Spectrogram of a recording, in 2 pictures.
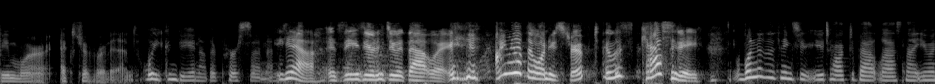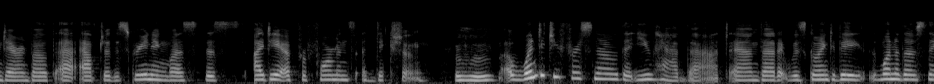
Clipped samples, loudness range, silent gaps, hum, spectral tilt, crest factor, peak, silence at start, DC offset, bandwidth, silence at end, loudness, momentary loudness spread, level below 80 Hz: under 0.1%; 13 LU; none; none; -5 dB/octave; 18 dB; -4 dBFS; 0 s; under 0.1%; 8 kHz; 0 s; -22 LUFS; 19 LU; -54 dBFS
